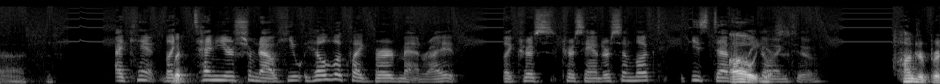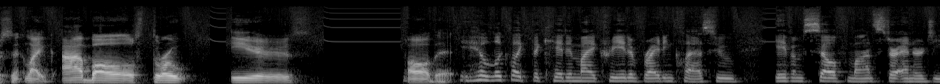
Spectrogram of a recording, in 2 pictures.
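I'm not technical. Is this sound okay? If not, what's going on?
No. Throughout this speech clip there's a thin whistle around 3 kHz, clearest in the pauses, with a grainy hiss under quiet speech. These are converter idle tones: the recording's digital converter slips into repeating patterns when the sound is very quiet.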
